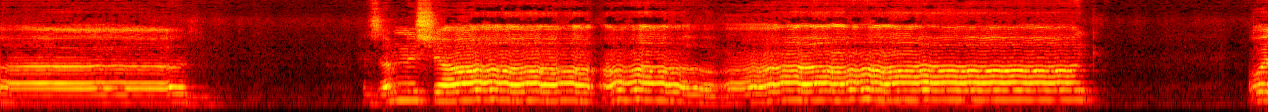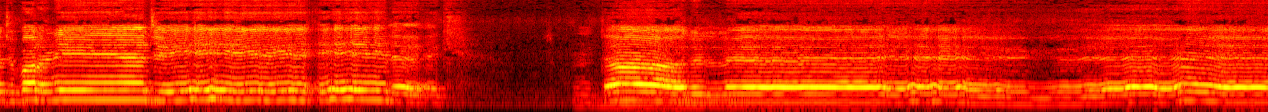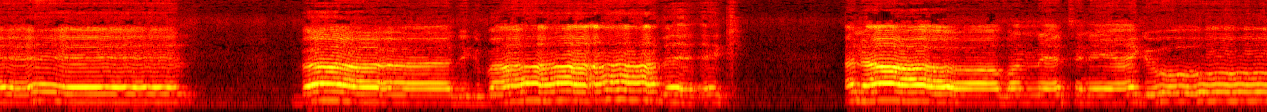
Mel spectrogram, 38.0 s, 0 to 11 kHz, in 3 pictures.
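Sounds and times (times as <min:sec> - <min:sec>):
person singing a long held note: 0:18.4 - 0:22.6
person singing a long note: 0:18.4 - 0:27.3.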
